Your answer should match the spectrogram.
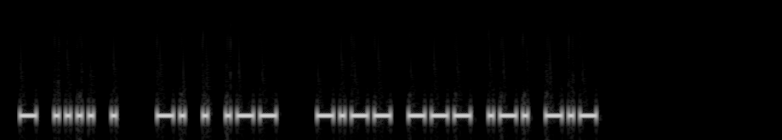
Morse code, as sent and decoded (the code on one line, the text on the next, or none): - .... / -. .-- / -.-- --- .-. -.-
THE NEW YORK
